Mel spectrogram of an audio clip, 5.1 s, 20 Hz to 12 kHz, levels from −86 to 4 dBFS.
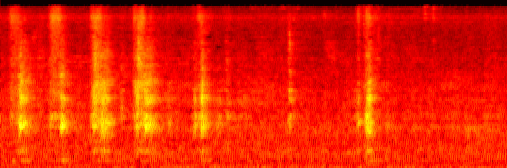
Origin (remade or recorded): remade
